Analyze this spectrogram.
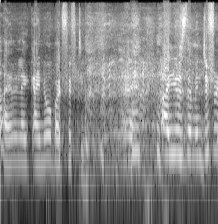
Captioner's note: laugh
